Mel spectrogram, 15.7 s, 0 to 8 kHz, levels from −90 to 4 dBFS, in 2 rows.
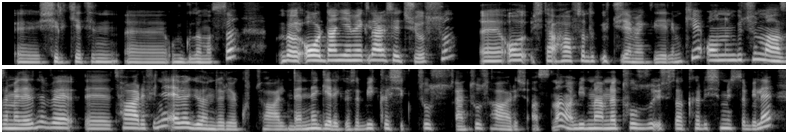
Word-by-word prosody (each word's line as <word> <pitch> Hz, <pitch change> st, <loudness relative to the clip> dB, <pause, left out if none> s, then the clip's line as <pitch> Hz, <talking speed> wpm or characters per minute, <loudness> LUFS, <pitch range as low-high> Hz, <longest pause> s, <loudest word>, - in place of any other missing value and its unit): eee, 160 Hz, -1 st, -5 dB
şirketin, 170 Hz, +2 st, -5 dB
eee, 150 Hz, -1 st, -6 dB
uygulaması, 160 Hz, -, -2 dB, 0.4 s
böyle 220 Hz, 0 st, +5 dB
oradan 240 Hz, 0 st, +10 dB
yemekler 240 Hz, +1 st, +5 dB
seçiyorsun, 225 Hz, -, -3 dB, 0.3 s
eee, 205 Hz, +1 st, +2 dB
o 250 Hz, +1 st, +2 dB
işte 215 Hz, -, -5 dB
haftalık 215 Hz, -1 st, -1 dB
3 200 Hz, -, -7 dB
yemek 155 Hz, -3 st, -3 dB
diyelim 155 Hz, +3 st, -6 dB
ki, 390 Hz, +2 st, -3 dB
onun 245 Hz, 0 st, +1 dB
bütün 265 Hz, +2 st, -3 dB
malzemelerini 200 Hz, 0 st, +3 dB
ve, 220 Hz, 0 st, +1 dB
eee, 180 Hz, -1 st, -4 dB
tarifini 210 Hz, +4 st, +2 dB
eve 225 Hz, -7 st, +4 dB
gönderiyor 160 Hz, -6 st, 0 dB
kutu 155 Hz, -, -13 dB
hâlinde, 150 Hz, +2 st, -2 dB
ne 195 Hz, -, +3 dB
gerekiyorsa. 155 Hz, -3 st, -2 dB
1 190 Hz, 0 st, -2 dB
kaşık 170 Hz, -4 st, -7 dB
tuz, 195 Hz, -2 st, -7 dB
yani 140 Hz, 0 st, -3 dB
tuz 190 Hz, +3 st, -8 dB
hariç 150 Hz, -2 st, -3 dB
aslında -, -, -4 dB
ama 180 Hz, -, +1 dB
bilmem 190 Hz, 0 st, +2 dB
ne 190 Hz, 0 st, +3 dB
tuzu 200 Hz, 0 st, -3 dB
üstüne 185 Hz, -1 st, -4 dB
karışmışsa 190 Hz, -2 st, -6 dB
bile 250 Hz, -, +1 dB
190 Hz, 160 wpm, -24 LUFS, 160-220 Hz, 0.4 s, oradan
